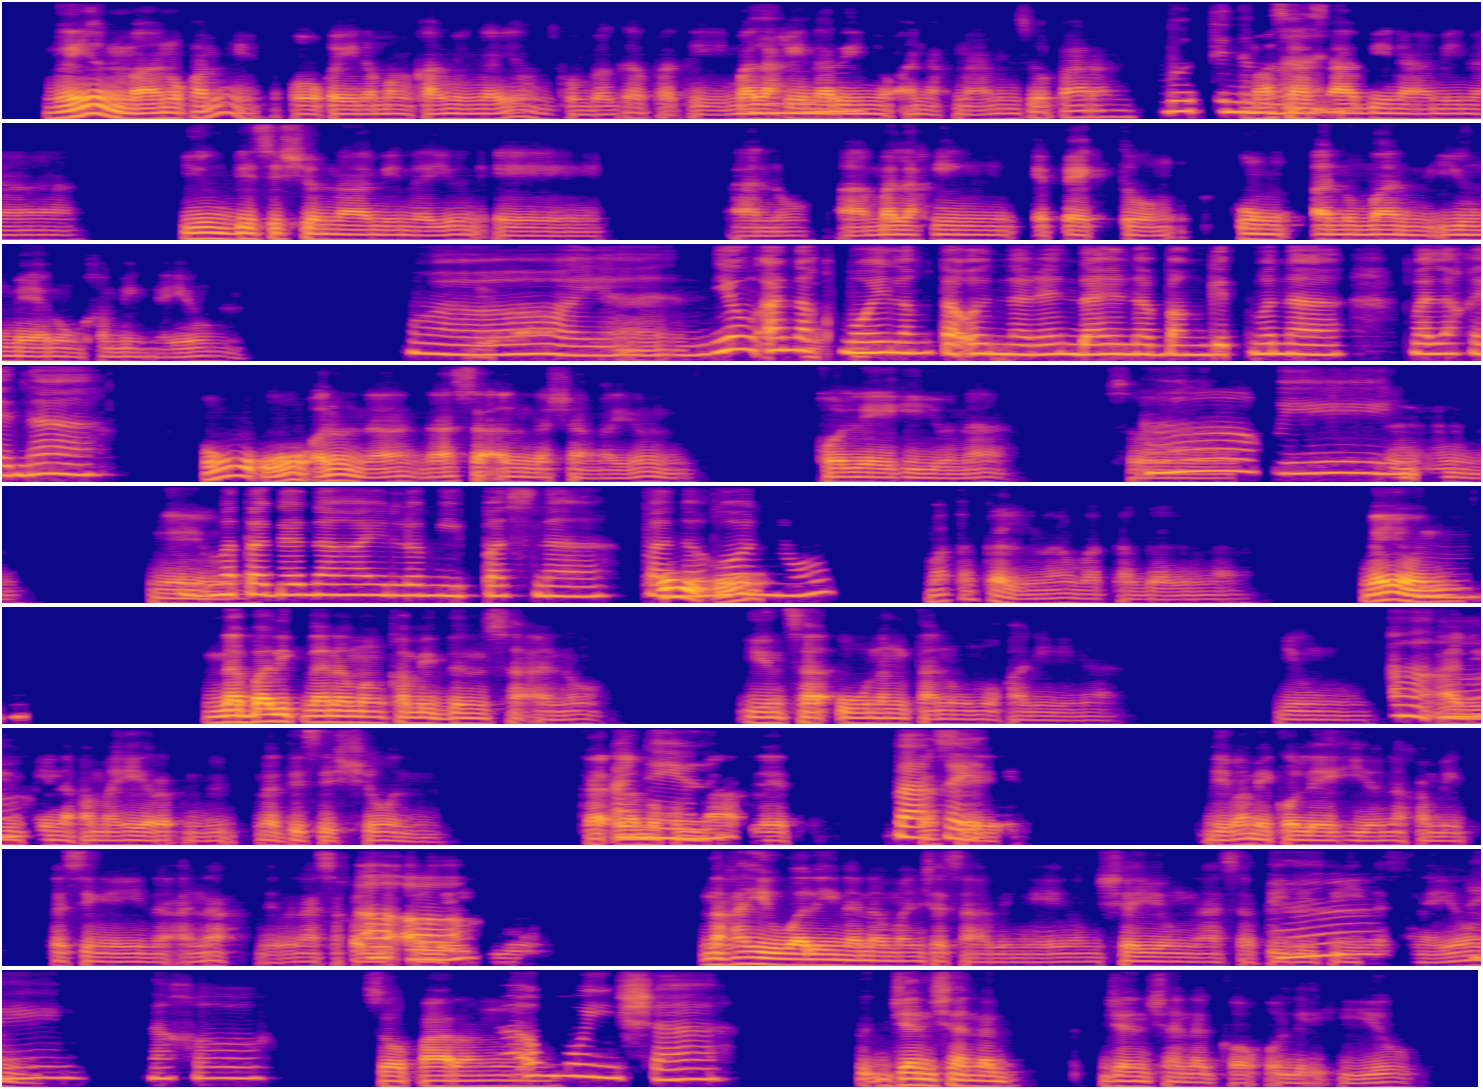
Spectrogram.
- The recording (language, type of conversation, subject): Filipino, unstructured, Ano ang pinakamahirap na desisyong nagawa mo sa buhay mo?
- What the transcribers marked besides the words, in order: tapping; other background noise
